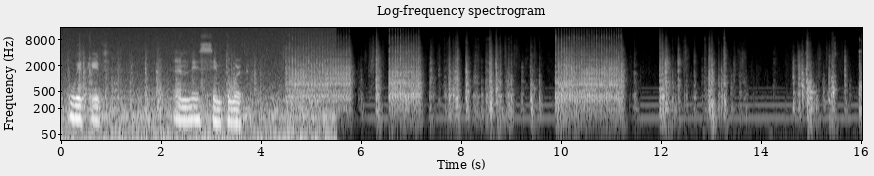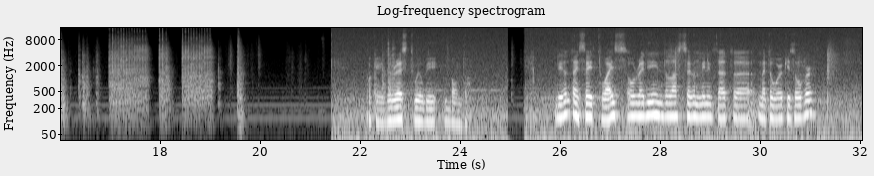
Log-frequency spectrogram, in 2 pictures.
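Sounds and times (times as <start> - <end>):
steady noise: 0.0 - 5.5, 21.4 - 32.0.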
